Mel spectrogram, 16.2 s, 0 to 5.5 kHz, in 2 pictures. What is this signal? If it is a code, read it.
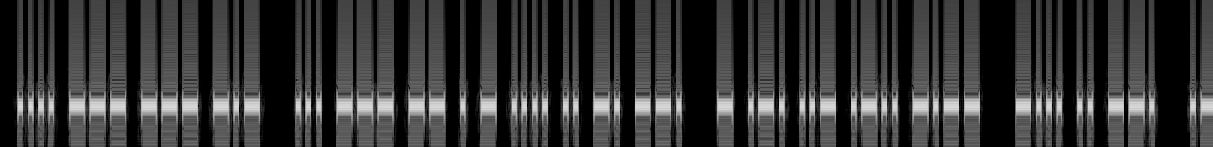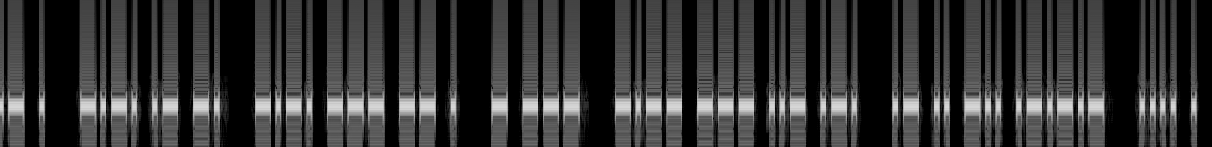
Morse code, heard as a keyed tone, about 34 wpm, 600 Hz. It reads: HOOK SOMETHING TRULY BIG WE CAN COME TO YOUR AID. HE
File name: the old man and the sea / the old man and the sea 1 35wpm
